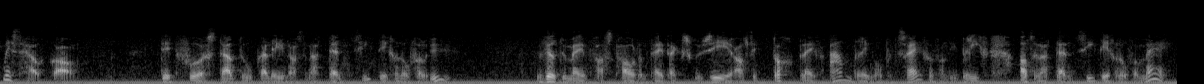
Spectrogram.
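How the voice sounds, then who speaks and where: A smooth, controlling baronet, deep in pitch and widely inflected. His manner is formal, courteous and insistent, as in an old radio play on a dull, noisy recording. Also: exaggerated voice. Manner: formal, suave, measured and insistent. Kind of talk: Dutch radio play acting.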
